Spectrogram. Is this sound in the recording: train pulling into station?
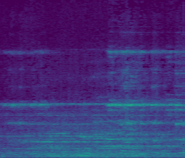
yes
